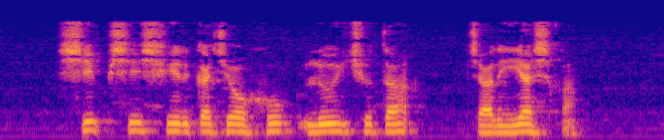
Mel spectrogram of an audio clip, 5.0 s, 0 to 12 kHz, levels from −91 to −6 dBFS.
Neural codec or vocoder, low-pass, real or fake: none; 7.2 kHz; real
